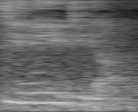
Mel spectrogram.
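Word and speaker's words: ctenidia: Which is known as टिनिडिया। इसमें सी silent रहता है, टिनिडिया।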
